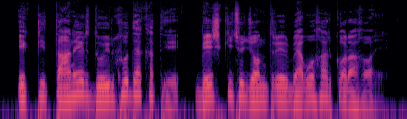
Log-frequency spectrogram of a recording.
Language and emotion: Bengali, neutral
